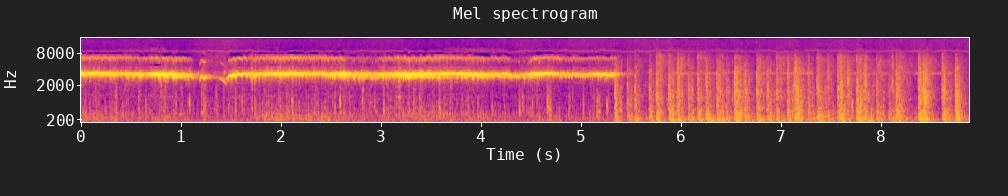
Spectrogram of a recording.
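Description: A police whistle blown in one long, steady, shrill blast, broken briefly about a second in. It stops about five seconds in and gives way to a rapid, uneven clatter of boots running.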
